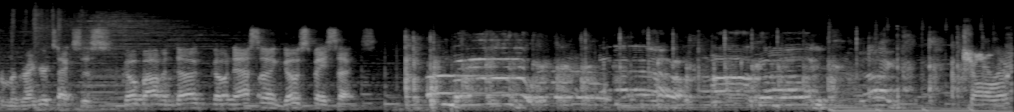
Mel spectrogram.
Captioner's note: cheering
